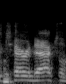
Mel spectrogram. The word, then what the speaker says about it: pterodactyl: Mark, why can't you hear a pterodactyl go to the bathroom? Why? The P is silent.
